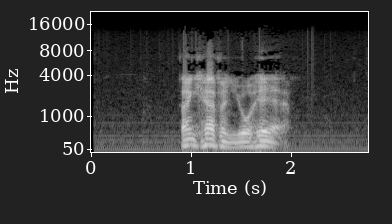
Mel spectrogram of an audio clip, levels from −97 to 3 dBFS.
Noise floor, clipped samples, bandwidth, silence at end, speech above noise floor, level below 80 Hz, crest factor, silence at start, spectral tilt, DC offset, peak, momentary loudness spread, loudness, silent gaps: -52 dBFS; under 0.1%; 13.5 kHz; 0.8 s; 35 dB; -50 dBFS; 20 dB; 0.9 s; -5 dB/octave; under 0.1%; 0 dBFS; 9 LU; -17 LUFS; none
